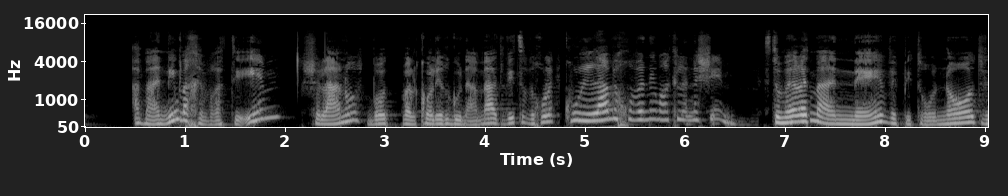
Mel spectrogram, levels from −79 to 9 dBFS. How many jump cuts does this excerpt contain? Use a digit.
6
